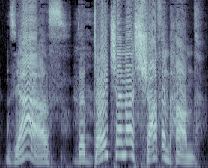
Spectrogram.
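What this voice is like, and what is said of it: Put-on German accent. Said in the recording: “I thought for sure you were going to do a German accent. ... accurate.”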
